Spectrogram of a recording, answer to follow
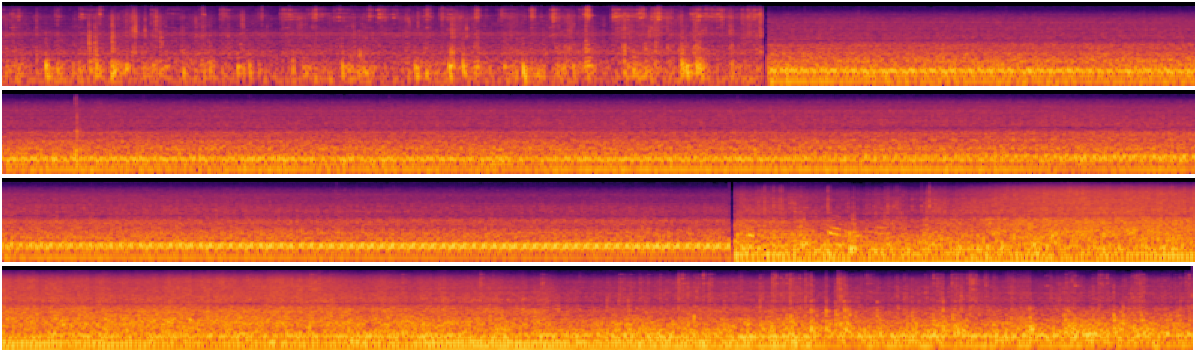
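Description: Rustling and handling noise for about five seconds, then a vehicle engine running steadily at idle. About twenty seconds in it gets louder and rougher as the vehicle drives off across rough ground.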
